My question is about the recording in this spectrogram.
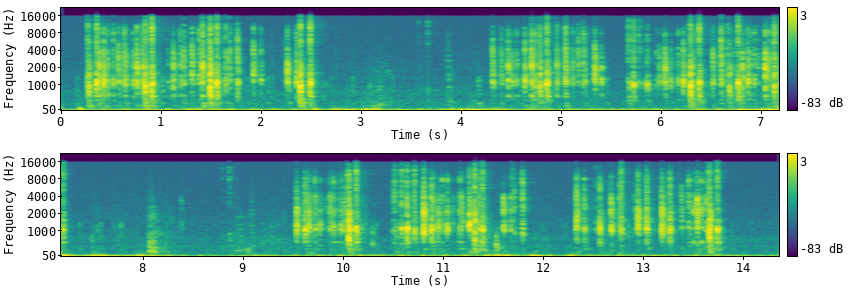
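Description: Typing on a computer keyboard: bursts of rapid keystrokes lasting a second or two at a time, with brief pauses between them.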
